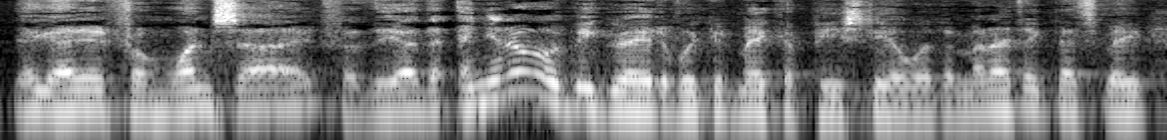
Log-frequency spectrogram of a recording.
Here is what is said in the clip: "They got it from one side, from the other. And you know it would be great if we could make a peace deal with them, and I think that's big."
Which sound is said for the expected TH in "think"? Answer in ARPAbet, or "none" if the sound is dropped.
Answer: TH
